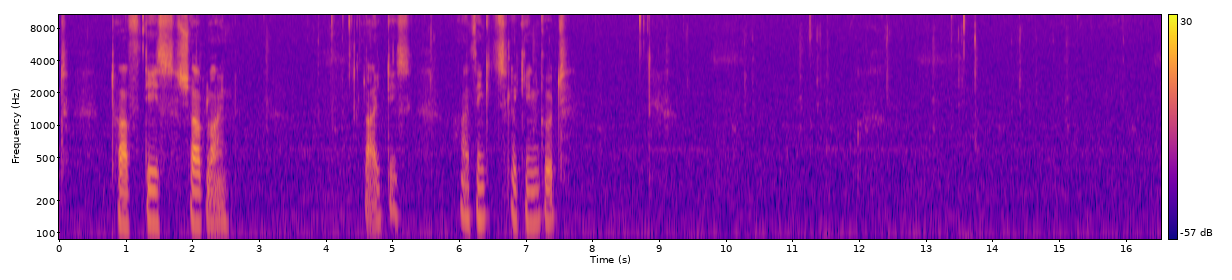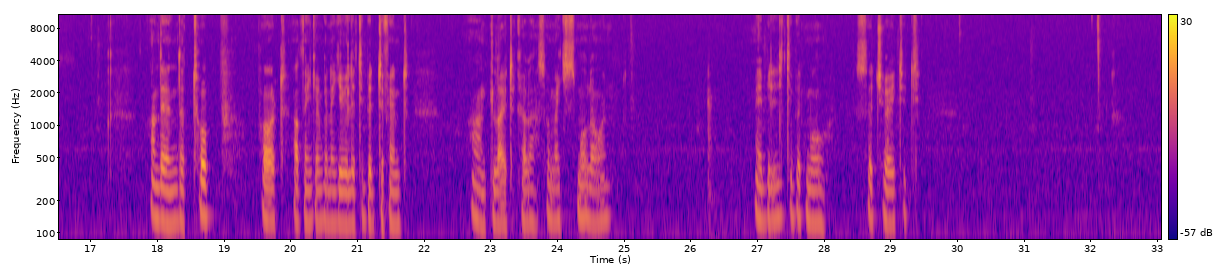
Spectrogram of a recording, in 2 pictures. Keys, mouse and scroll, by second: 4.9 shift+middle click, 5.7-8.9 drag, 8.9-12.9 middle drag, 12.9 click, 13.7 shift+middle click, 14.5-17.3 drag, 17.3-19.6 shift+middle drag, 19.6-21.4 scroll up 1, 22.4-33.0 drag.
